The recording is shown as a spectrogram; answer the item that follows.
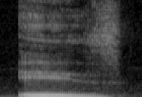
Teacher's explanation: que la forma de be que usamos termina en s is esta s se pronuncia Z vibrando porque la vocal que está antes de esa s es un sonido sonoro es decir que tus cuerdas vocales vibran cuando lo pronuncias si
